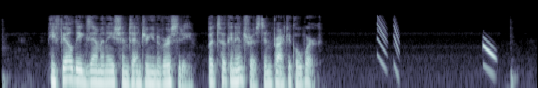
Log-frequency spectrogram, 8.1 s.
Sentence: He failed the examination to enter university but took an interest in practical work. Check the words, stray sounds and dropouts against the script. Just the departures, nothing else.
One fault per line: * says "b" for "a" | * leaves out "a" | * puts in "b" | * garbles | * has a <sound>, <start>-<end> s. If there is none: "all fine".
* has a chirp, 5.7-6.0 s
* has a chirp, 7.3-7.5 s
